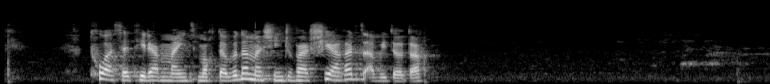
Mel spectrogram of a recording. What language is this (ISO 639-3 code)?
kat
